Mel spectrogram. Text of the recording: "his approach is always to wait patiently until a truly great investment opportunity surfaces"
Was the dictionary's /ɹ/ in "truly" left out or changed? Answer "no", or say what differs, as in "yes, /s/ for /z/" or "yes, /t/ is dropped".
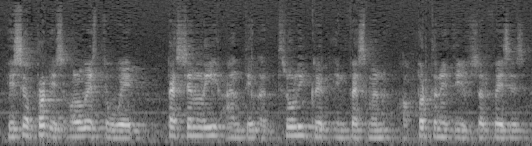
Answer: no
